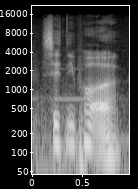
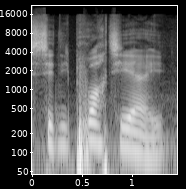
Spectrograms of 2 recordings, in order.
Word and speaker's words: Sidney Poitier: He goes, yeah, Sidney Potter. He goes, no, it's Sidney Poitier. He goes, Sidney Potter, like that.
